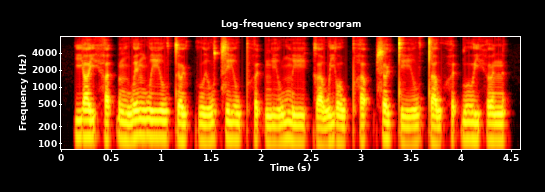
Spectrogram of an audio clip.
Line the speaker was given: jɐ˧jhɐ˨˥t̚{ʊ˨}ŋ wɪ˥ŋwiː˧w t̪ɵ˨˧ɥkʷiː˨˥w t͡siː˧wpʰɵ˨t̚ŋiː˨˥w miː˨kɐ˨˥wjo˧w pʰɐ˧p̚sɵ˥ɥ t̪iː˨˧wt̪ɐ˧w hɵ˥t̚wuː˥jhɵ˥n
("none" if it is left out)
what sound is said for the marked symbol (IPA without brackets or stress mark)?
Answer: ʊ˨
